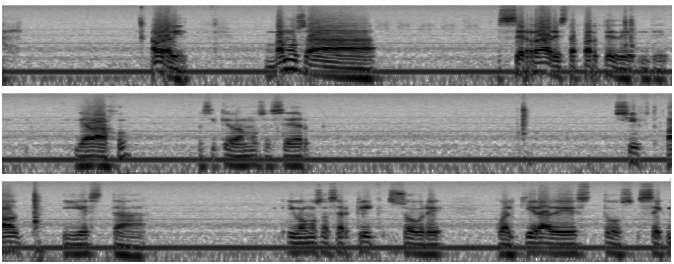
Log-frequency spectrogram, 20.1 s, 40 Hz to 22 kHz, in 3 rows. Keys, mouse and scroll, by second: 3.5-4.7 middle drag, 5.8 Tab, 6.8 right click, 7.2-7.9 scroll up 1, 8.1 right click, 12.9 alt+shift+right click, 13.9-14.5 scroll down 1, 14.5-15.0 scroll up 1, 16.4-16.9 scroll up 1.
